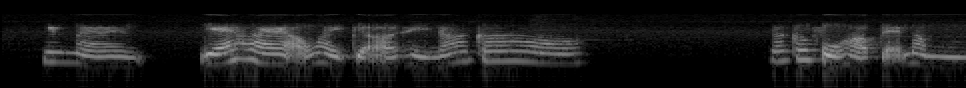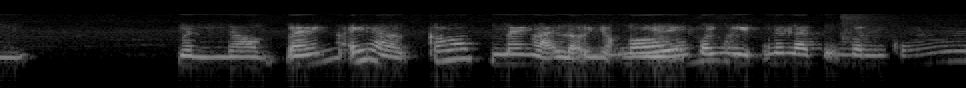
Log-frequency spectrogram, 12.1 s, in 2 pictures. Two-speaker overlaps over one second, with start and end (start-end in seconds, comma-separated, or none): 9.4-10.8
